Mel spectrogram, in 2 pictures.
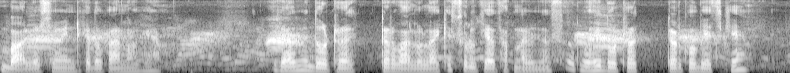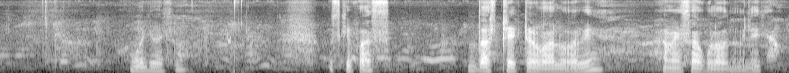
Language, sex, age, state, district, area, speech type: Hindi, male, 18-30, Bihar, Muzaffarpur, rural, spontaneous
